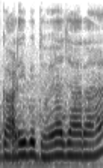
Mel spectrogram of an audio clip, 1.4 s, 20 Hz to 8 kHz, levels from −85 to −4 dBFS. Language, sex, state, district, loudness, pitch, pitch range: Hindi, male, Jharkhand, Ranchi, -13 LUFS, 170 Hz, 165-175 Hz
